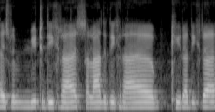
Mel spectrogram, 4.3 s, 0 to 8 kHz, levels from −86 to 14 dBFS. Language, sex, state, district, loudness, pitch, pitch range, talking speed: Hindi, male, Bihar, West Champaran, -17 LUFS, 140 Hz, 140-145 Hz, 180 wpm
